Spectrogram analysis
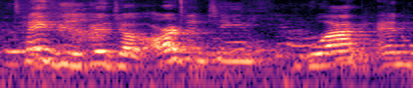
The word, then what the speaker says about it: tegu: It rhymes with ragu. The black and white Tegu, good job.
